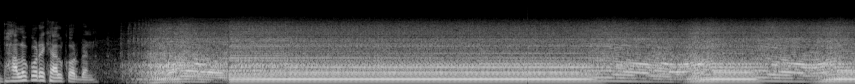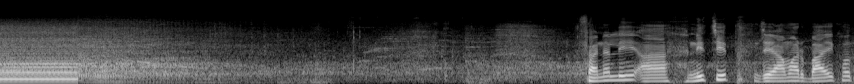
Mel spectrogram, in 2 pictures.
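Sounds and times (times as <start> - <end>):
motorcycle engine revving hard: 1.1 - 11.3.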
